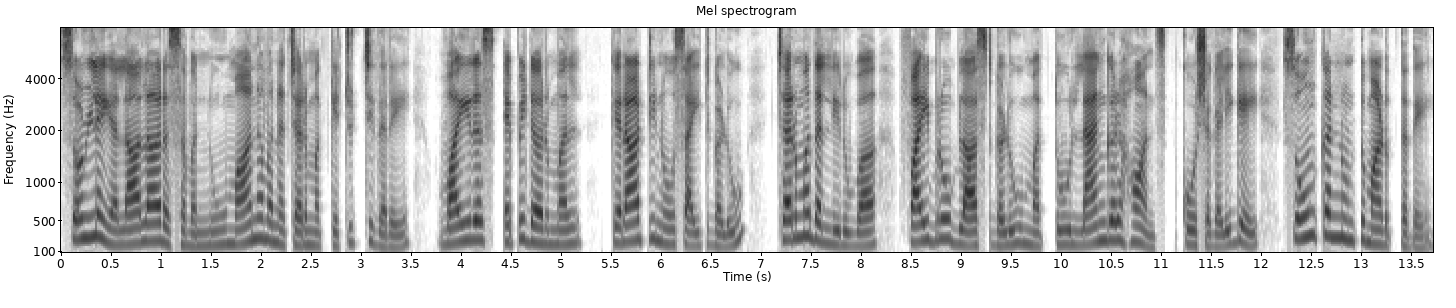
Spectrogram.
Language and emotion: Kannada, neutral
